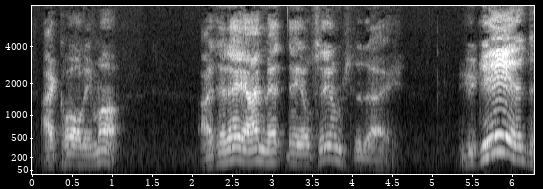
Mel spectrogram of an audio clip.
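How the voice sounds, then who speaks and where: Over noticeable background noise, a man talks at a very slow pace with long, frequent pauses. His fairly high pitch carries lively intonation. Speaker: grandfather telling family stories. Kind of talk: casual storytelling. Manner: halting.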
